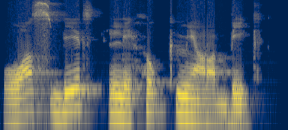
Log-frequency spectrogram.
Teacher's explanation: yani ra ambayo ina sakna kwenda katika herufi ya allam katika sehemu zote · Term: idgham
